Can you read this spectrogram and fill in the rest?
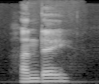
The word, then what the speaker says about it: Hyundai: But nonetheless, I'm told by folks whose company name is not originating from English that the correct way for us English types to pronounce it is Hyundai like Sunday.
